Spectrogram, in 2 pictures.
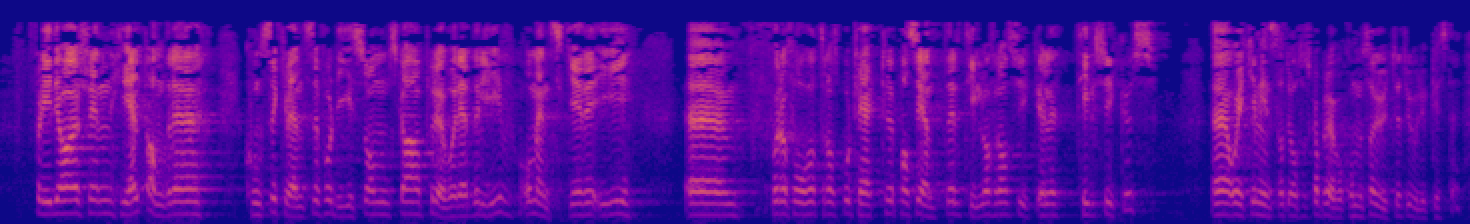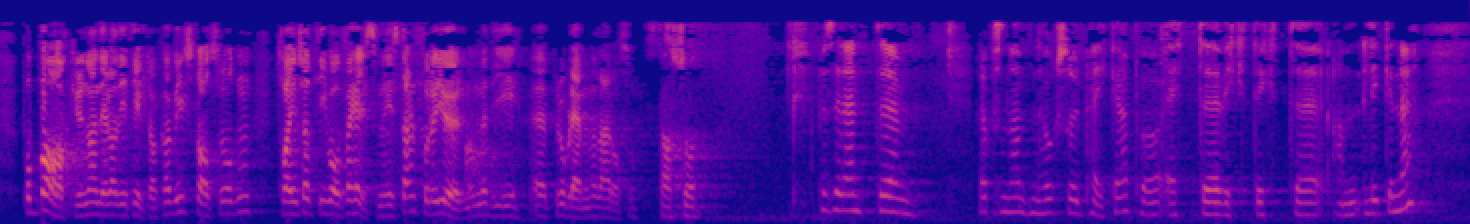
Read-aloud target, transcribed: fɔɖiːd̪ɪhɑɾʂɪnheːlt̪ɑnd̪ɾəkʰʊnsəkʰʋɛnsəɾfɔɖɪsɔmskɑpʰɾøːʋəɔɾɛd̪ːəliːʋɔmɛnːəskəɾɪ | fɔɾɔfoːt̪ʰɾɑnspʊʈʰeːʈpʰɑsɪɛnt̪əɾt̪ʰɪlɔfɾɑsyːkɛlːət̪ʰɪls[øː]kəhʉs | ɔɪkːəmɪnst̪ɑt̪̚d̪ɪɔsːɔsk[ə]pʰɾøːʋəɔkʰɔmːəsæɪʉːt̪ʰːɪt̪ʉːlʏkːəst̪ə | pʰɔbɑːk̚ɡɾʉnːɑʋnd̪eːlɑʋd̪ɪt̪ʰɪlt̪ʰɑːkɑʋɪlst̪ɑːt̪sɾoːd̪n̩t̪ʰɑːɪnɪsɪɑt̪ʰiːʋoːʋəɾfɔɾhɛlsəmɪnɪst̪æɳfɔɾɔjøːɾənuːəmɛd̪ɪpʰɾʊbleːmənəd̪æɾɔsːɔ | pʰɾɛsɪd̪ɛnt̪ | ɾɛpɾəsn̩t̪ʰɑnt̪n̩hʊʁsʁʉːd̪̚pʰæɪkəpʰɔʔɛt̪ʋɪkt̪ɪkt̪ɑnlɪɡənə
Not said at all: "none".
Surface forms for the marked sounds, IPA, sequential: yː, ɑ

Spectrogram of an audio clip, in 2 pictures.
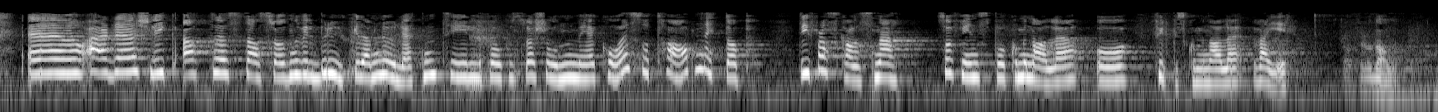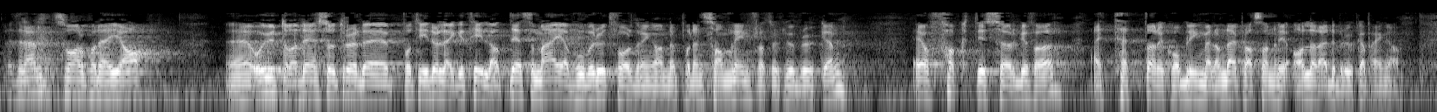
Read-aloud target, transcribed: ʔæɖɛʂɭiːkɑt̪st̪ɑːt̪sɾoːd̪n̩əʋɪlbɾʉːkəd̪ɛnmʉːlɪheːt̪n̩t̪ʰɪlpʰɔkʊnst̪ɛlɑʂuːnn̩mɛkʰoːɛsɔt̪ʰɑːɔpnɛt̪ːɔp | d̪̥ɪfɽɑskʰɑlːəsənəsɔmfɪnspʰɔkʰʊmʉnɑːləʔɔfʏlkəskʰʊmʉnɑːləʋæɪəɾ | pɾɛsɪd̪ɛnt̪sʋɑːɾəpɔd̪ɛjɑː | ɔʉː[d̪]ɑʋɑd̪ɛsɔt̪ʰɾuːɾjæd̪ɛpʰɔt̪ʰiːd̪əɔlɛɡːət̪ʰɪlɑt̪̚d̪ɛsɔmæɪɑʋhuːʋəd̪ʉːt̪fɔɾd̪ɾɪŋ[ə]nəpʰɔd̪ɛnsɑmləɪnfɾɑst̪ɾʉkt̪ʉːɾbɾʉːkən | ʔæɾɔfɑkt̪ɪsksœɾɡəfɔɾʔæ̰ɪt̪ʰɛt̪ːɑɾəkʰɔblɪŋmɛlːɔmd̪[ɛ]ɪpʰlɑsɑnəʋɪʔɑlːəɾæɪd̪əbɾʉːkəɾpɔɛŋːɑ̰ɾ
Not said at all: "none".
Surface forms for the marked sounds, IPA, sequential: t̪, ɑ, æ

